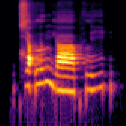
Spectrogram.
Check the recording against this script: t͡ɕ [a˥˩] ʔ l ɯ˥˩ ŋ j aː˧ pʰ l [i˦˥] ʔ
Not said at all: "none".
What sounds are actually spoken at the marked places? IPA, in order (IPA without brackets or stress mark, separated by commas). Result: a˦˥, i˦˥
